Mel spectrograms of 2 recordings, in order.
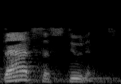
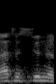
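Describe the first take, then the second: First: It is said in an impressed, admiring tone. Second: It is said in a plain, matter-of-fact tone. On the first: The person takes their studies seriously. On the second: The person is simply one of the teacher's students.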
